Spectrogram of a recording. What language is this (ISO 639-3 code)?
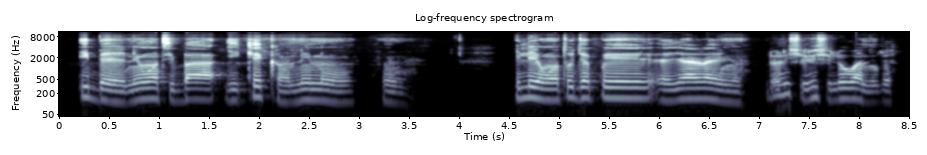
yor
